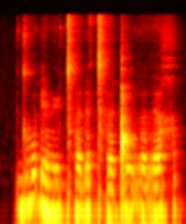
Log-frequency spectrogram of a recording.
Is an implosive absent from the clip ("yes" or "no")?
no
